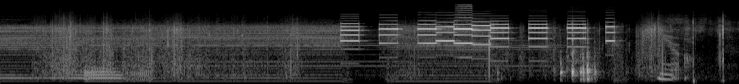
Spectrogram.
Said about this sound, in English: So the thing is the vibration. Before it, my phone starts ringing, or my mom's phone, old phone, it's vibrating really much, and the same thing happens when I got a text message.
